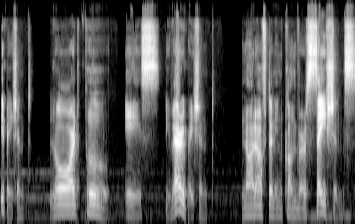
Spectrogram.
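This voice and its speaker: Over faint background music, a man uses a put-on character voice at a medium pitch and a very slow pace. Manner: slow, deliberate.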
